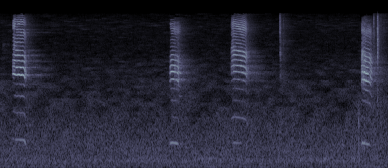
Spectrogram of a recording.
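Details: American pika (Ochotona princeps) gives short, nasal, high-pitched bleats spaced a few seconds apart at sunset, near Carpenter Mountain fire lookout, H.J. Andrews Forest, Oregon, USA.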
